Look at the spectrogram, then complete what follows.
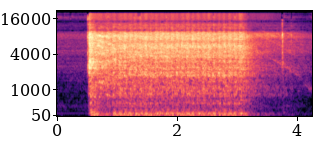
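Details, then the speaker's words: LS V8 swap in a truck, oil pressure about 45 psi: starter churns evenly about two and a half seconds and never catches; crank no start, TPS ground wire disconnected. "So I don't know. It's a bummer. I don't know why it won't start."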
